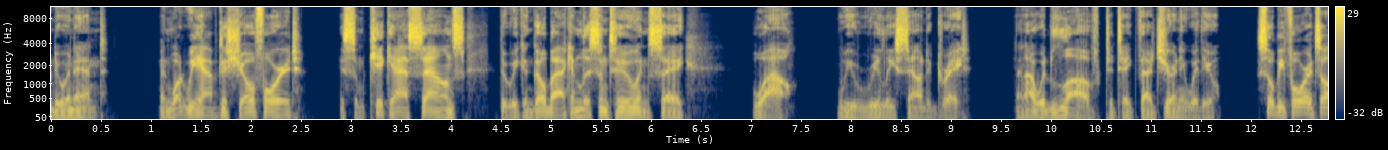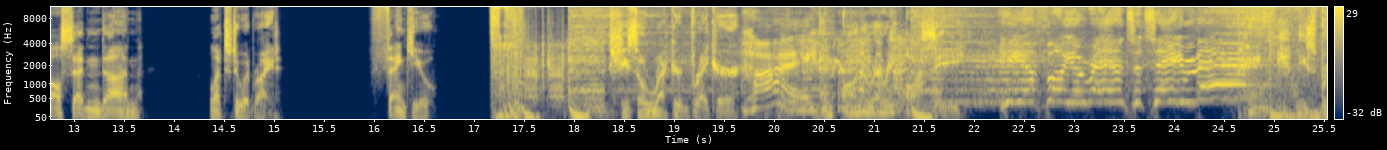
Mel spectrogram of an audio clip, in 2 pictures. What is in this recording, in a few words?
Radio Imaging, radio voiceovers; Benztown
